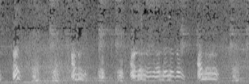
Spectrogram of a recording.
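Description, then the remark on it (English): A dog barks at another dog in a pickup truck: a steady string of short barks and yips, about eight in quick succession, some drawn out into whiny, rising yelps, over a low background rumble. “Hold on, there's a dog in a pickup truck. Got to address this.”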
